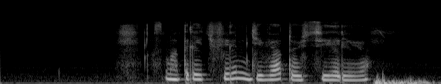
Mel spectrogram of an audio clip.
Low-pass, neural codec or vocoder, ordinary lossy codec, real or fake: none; none; none; real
